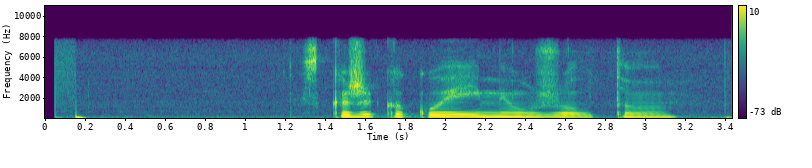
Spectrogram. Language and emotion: Russian, neutral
